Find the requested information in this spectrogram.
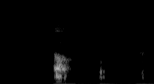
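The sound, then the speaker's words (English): A dog barks in the background with one short, clear bark, then two much fainter, clipped yips, separated by silence. “We're going to have to wait because my dog's going to bark for a few minutes here.”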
